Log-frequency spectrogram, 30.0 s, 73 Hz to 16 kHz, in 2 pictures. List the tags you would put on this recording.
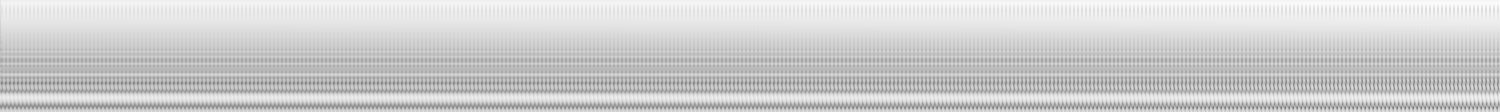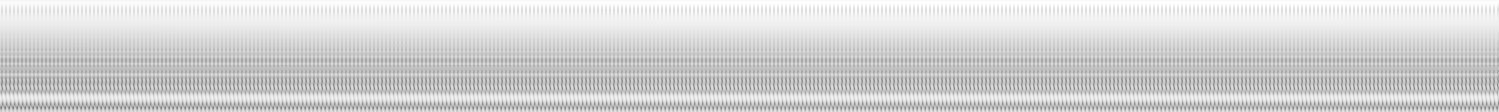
Sound effects > Electronic / Design
AC
synth
static
50hz
electric
groundloop
noise
long

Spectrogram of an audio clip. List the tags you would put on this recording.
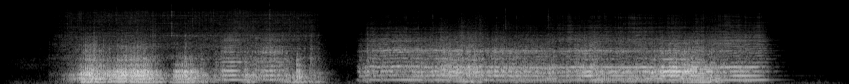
Sound effects > Objects / House appliances
chair
drag
dragging
floor
furniture
laminate
scrape
scraping
squeaky
wood

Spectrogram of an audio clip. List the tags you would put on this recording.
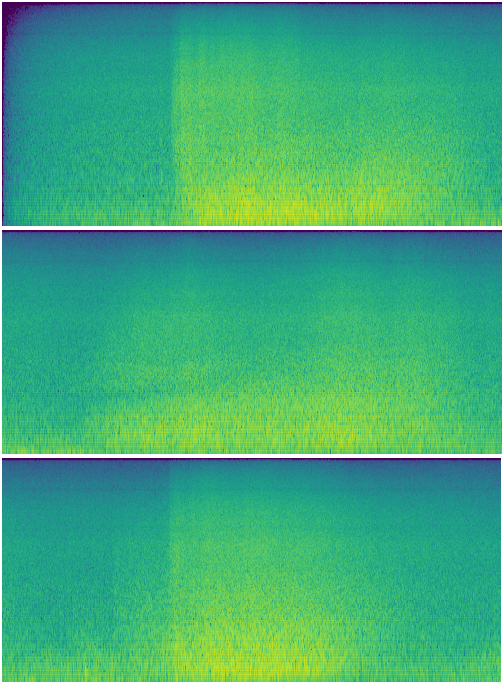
Soundscapes > Nature
atmosphere
morning
Philippines
waves
sand
coast
sea-waves
Pacific
soundscape
surf
Puerto-Galera
wave
surfing
kids
beach
splash
people
field-recording
adults
shore
voices
ambience
splashing
nature
children
ocean
sea

